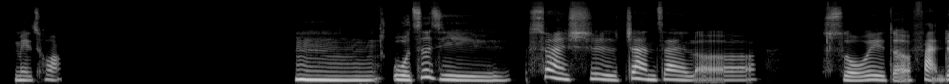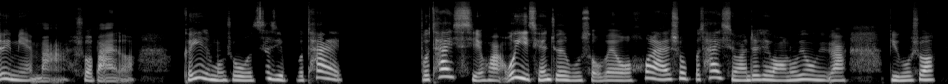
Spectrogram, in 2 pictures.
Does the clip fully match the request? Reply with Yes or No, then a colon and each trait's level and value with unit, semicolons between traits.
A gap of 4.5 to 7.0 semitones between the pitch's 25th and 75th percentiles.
No: average, 3.2 semitones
